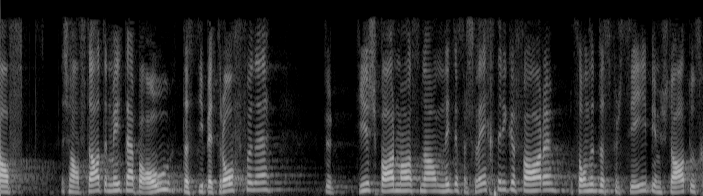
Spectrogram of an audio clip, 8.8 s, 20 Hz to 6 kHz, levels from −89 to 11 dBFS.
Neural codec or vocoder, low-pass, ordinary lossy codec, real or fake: codec, 24 kHz, 3.1 kbps, DualCodec; 5.4 kHz; MP3, 48 kbps; fake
